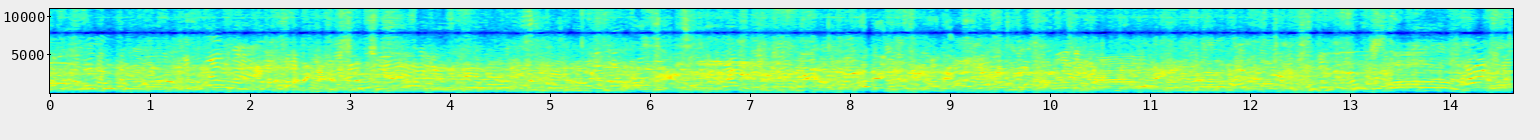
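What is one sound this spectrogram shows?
A large crowd shouts and cheers outdoors.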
